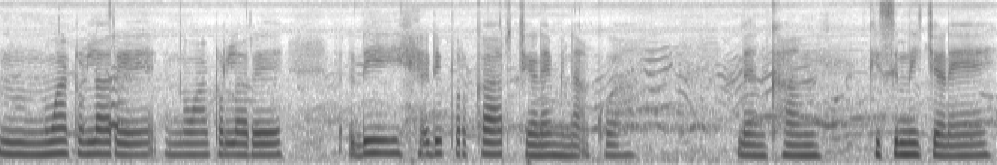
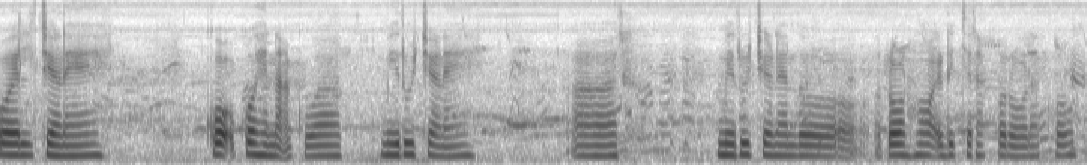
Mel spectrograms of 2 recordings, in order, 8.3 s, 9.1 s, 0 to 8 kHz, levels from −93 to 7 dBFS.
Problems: constant background noise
